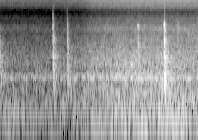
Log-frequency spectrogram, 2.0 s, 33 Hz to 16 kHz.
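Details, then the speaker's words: Honda with a D15B engine that won't start: at key-on only a couple of sharp relay clicks, then silence with no pump hum. The fuel pump isn't priming and was found faulty. "รับถ้าเงียบน่ะทำติ๊กไม่ทำงานครับผม"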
